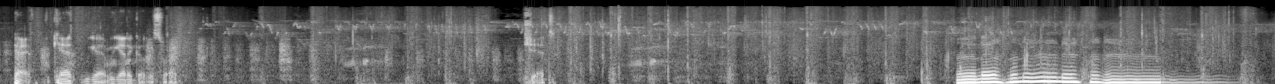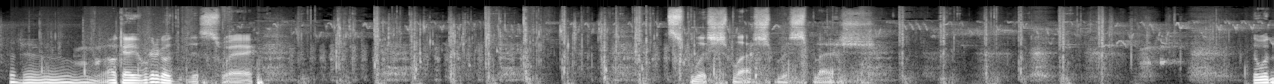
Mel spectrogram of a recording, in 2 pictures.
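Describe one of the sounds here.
Footsteps crunch and rustle through dry undergrowth and leaves.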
